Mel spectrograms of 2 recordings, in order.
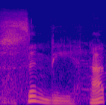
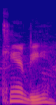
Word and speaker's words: Cindy: So at the table now we have Cindy, not Candy, even though someone wrote Candy on the paper.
